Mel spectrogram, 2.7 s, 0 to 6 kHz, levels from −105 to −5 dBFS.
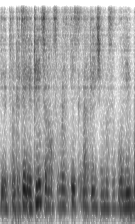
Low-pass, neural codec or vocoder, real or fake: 5.4 kHz; codec, 44.1 kHz, 0.9 kbps, DAC; fake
